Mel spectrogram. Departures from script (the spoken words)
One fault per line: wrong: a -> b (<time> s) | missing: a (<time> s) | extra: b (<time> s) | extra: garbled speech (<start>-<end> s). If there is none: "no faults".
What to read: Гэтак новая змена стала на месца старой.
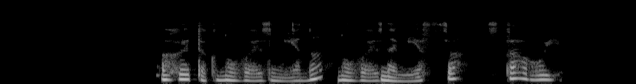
wrong: стала -> новая (3.4 s)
